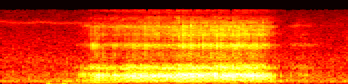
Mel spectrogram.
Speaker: This fucking guy, all he does is snore. And he sleeps with his hand in his pants. This motherfucker's so loud I could hear him from my bedroom.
